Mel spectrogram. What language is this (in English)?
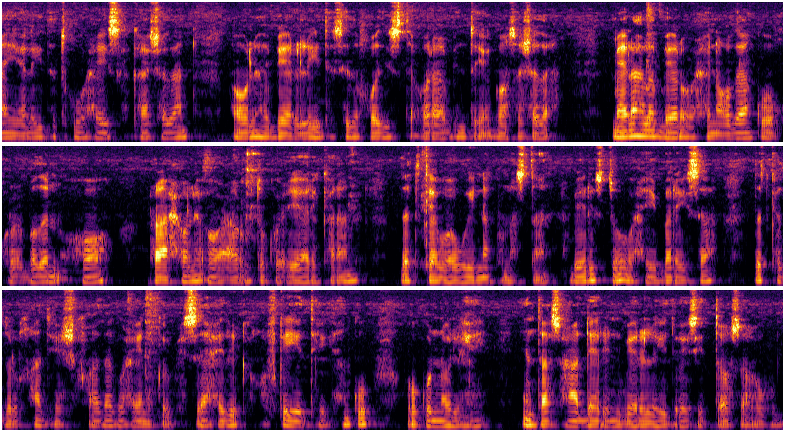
Somali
